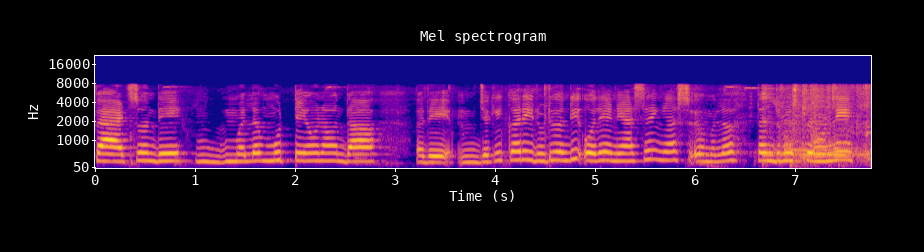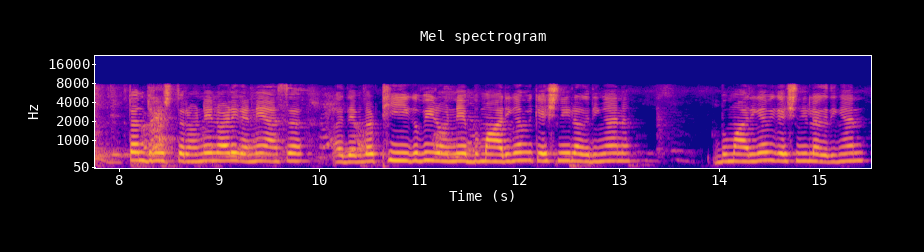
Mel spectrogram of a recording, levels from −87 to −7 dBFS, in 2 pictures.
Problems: none marked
